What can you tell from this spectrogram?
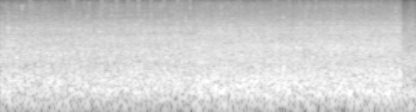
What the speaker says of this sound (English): We're following a creek, the one that we just crossed.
